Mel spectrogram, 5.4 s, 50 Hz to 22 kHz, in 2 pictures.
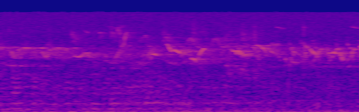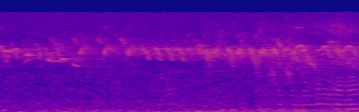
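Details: White-tailed eagles calling outdoors on 2 May 2016 around midday, a female calling with a male answering from afar: dense rapid series of short, high, slightly descending yelping notes over steady low rumbling background noise.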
